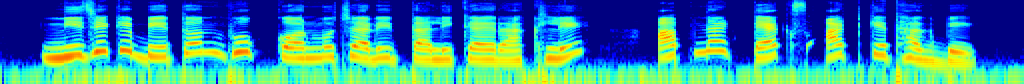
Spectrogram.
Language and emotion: Bengali, neutral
